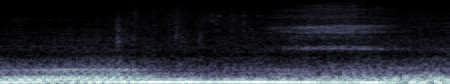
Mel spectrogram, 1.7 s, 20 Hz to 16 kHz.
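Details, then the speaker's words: 2014 VW Golf 2.0 TDI EA288 diesel after repairing a roughly 3-second long crank on first startup (P0341/P0016/P0011): deep even rumble with no knocks or misses, running very nicely. "it actually runs very nice."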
